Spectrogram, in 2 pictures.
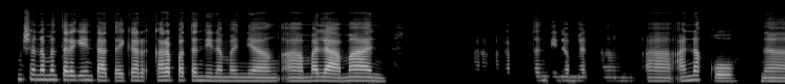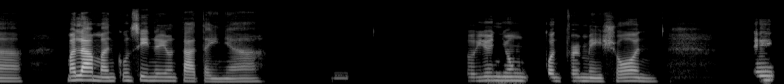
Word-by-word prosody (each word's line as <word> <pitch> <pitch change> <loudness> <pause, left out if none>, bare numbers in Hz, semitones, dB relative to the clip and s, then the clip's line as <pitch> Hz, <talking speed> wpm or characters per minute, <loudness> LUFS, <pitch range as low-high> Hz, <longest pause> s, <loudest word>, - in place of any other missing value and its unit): kung 235 0 -7
siya 230 - 0
naman 225 0 -1
talaga 205 -1 +4
yung 205 - -4
tatay 185 -2 +2
ka 185 0 +1
karapatan 190 0 +2
din 180 -1 -2
naman 170 0 -4
niyang, 160 -1 +1
um, 160 -1 +1
malaman. 170 -2 +5 0.9
At 175 -1 -20
karapatan 190 0 -15
din 180 -1 -8
naman 175 0 -6 0.2
ng, 165 0 -16 0.3
ah. 160 -1 -2
anak 200 +4 0
ko 150 0 -3 0.2
na 150 -1 -2 0.5
malaman 195 -4 +7
kung 180 0 -9
sino 180 -2 +2
yung 170 0 -4
tatay 145 -2 -2
niya. 140 +1 -8 2.0
So 165 - -9
'yon 180 +2 -2
'yong 175 -1 -4 0.2
confirmation. 160 -2 -3 1.0
Eh. 200 0 +1
170 Hz, 125 wpm, -27 LUFS, 155-185 Hz, 2.0 s, malaman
